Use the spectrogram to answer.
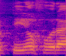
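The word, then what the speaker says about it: Ctenophora: टीनोफोरा इनकी बात करें तो इसमें सी साइलेंट रहता है, बोलते इसको टीनोफोरा है।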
